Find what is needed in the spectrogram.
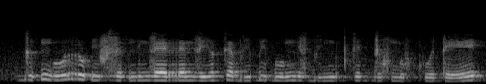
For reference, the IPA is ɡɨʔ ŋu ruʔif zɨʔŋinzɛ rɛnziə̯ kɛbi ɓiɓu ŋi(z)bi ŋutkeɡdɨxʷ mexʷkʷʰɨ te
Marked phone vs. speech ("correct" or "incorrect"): correct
